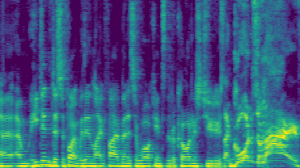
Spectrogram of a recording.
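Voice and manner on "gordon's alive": put-on very high, full-throated, blaring shout. Retelling meeting Brian Blessed in the recording studio: imitating Brian Blessed shouting. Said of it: "he's shouting out".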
